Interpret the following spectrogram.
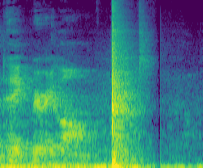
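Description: A man speaking briefly, then one sharp bang about a second in.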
